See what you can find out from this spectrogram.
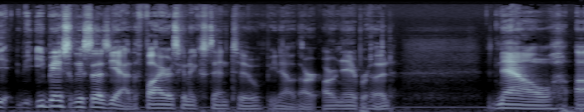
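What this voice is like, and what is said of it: Usual voice. Nothing is said of it.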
